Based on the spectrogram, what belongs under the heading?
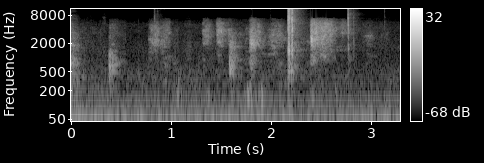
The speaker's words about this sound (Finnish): eli mulla on tässä Moskova viitonen, mutta tämähän on no niin. keskussulien kamera ja tässä on tämmöinen ääni.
